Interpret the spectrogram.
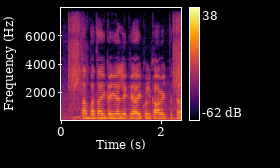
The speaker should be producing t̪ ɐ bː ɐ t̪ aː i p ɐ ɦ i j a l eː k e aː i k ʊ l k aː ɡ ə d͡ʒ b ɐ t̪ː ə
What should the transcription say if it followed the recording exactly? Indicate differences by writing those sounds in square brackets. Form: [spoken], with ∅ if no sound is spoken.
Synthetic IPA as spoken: t̪ ɐ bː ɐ t̪ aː i [k] ɐ ɦ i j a l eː k e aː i k ʊ l k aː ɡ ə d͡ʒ [p] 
